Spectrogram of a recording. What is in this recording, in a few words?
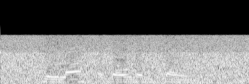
speech filtered; digital signal proc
